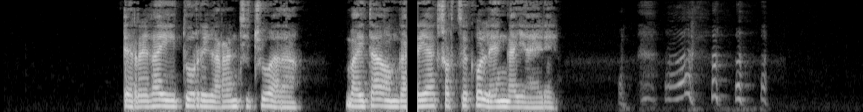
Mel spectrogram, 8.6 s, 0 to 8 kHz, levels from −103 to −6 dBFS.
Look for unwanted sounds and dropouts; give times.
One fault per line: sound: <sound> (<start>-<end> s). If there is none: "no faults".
sound: dropout (4.1-4.2 s)
sound: laugh (6.2-7.7 s)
